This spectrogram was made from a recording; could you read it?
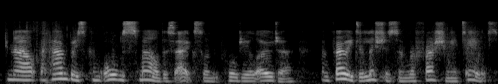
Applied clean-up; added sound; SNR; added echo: neural separator model SepFormer DNS4.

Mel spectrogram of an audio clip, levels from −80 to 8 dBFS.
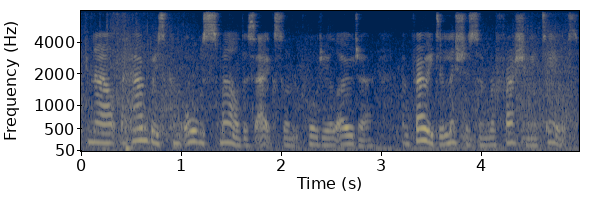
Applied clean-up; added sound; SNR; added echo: none; Waves, surf; 12 dB; reverberation time 0.4 s.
